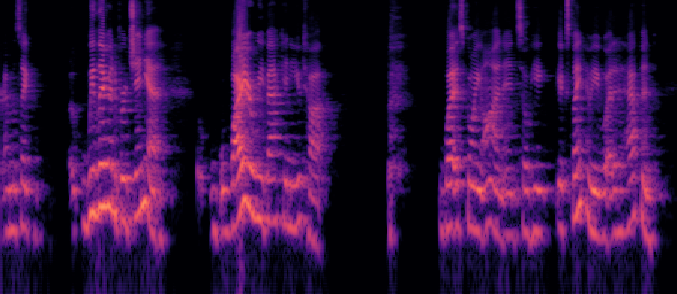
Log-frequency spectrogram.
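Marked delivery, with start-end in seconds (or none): 1.1-6.7 frantic, panicked, confused and bewildered voice. Retelling waking up confused during a panic attack: retelling own panicked words. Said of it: "having a panic attack".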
